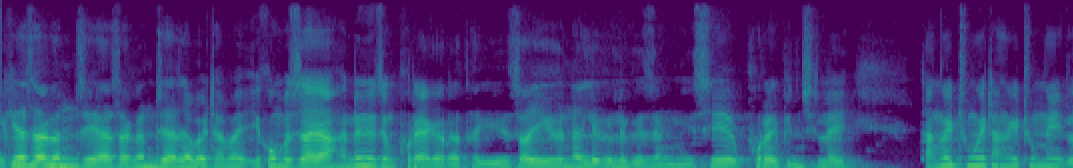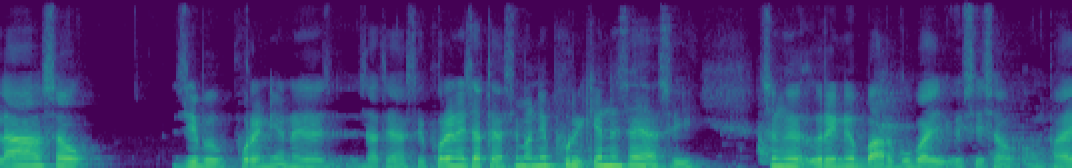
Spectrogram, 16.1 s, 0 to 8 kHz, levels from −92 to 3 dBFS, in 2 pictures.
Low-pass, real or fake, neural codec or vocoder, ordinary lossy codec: none; real; none; none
